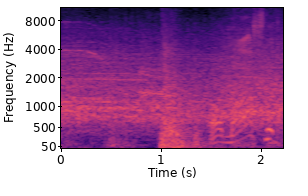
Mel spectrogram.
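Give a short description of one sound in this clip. A heavy body slams onto a wrestling mat with a thud.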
